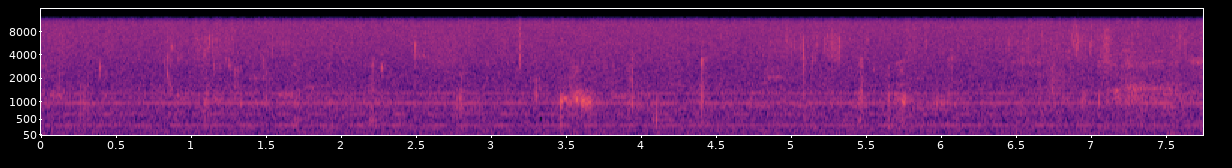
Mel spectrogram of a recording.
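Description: Quiet eating sounds: soft chewing and small wet clicks as fingers pick rice and fish from a plate, with a slightly louder bite about halfway through. A faint steady hum runs underneath.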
